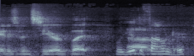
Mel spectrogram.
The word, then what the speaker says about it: Vincere: The way I say it is Vincere, but...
